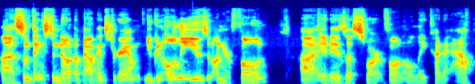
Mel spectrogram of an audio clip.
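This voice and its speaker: A young man co-hosts a casual online training, walking through the basics calmly with frequent "uh"s. His voice sits low but has a sharp, very bright edge. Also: normal speed. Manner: relaxed explaining, frequent "uh" starts. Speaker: co-host of an online sales training. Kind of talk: casual instructional talk.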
